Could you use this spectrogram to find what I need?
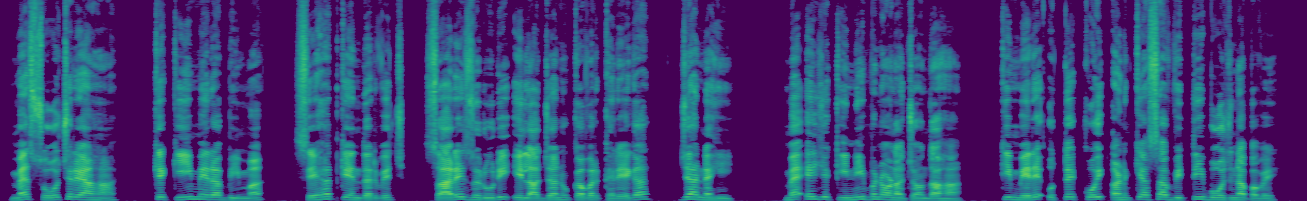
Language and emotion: Punjabi, fearful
